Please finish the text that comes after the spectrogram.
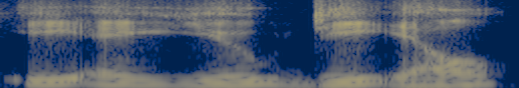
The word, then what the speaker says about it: Eau de Leon: That's Eaudleone. Jerry Methner is the author. That's Methner is spelled Methner.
